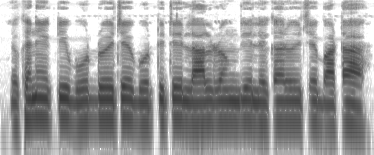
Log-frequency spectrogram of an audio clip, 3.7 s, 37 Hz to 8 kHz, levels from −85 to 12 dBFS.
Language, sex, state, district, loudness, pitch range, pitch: Bengali, male, West Bengal, Alipurduar, -17 LUFS, 115-125 Hz, 120 Hz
